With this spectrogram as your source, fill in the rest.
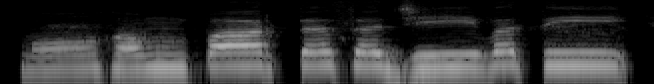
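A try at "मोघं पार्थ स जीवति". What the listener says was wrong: Ma'am, this is not ha. This is ka ga. Mogham partha sajivati.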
